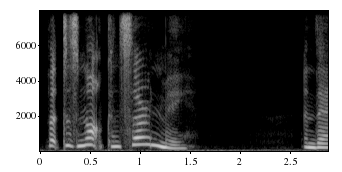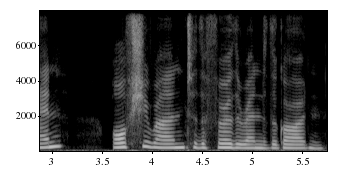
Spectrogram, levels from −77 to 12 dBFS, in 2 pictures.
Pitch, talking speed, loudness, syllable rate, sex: 245 Hz, 175 wpm, -18 LUFS, 5.0 syllables/s, female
